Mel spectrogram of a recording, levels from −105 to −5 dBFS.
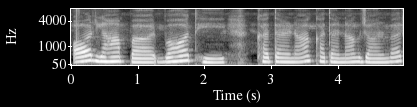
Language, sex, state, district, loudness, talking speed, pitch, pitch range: Hindi, female, Madhya Pradesh, Umaria, -15 LUFS, 95 wpm, 215 Hz, 200-235 Hz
